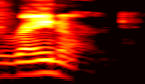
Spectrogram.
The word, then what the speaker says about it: Reynard: Actually, we did find out that it is Reynard because Reynard is an actual word, means like to backstab or something like that.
